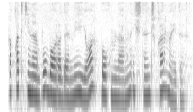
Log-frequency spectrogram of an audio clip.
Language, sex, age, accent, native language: Uzbek, female, 25-34, Toshkent shahri, Uzbek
